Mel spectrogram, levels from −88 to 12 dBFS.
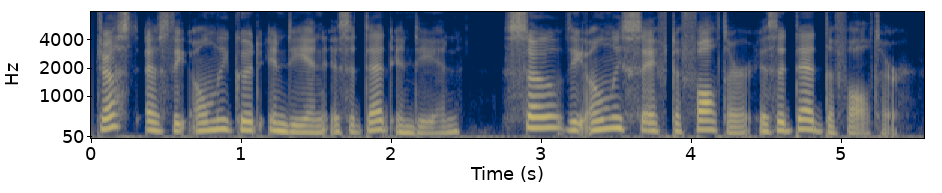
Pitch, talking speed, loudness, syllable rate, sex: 190 Hz, 205 wpm, -18 LUFS, 5.4 syllables/s, female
